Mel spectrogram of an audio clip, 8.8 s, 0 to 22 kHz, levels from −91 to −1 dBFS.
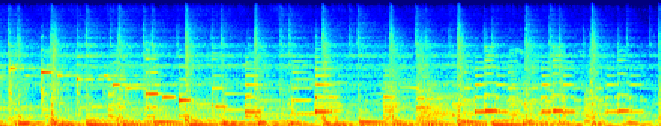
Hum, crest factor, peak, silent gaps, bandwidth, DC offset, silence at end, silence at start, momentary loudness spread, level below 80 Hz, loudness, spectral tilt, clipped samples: none; 14 dB; -6 dBFS; none; 17 kHz; under 0.1%; 0 s; 0 s; 5 LU; -24 dBFS; -22 LUFS; -6.5 dB/octave; under 0.1%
